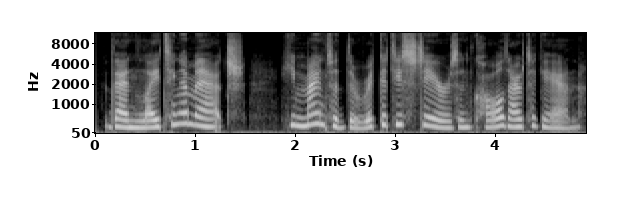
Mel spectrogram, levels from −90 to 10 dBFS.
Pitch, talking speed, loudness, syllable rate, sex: 260 Hz, 160 wpm, -16 LUFS, 4.3 syllables/s, female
